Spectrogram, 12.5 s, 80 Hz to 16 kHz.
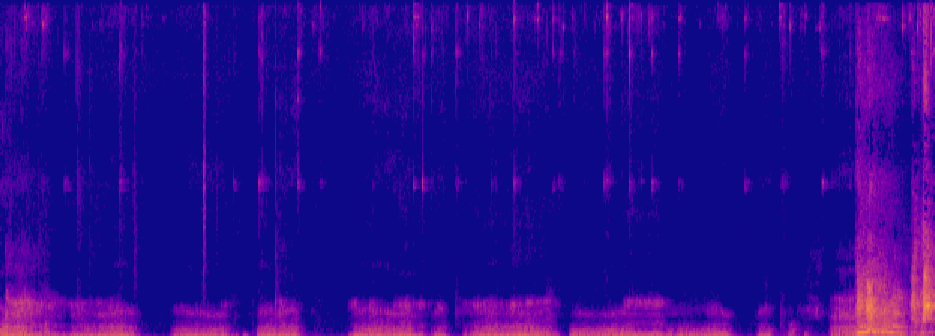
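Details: Luigi, a 12-week-old Alaskan Klee Kai–Pomeranian puppy, and Pooki, a 7-year-old American Eskimo–Chihuahua mix, tussle over a toy fox; steady low growls repeat in pulses about a second long, ending in a sharper, noisier scuffle.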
